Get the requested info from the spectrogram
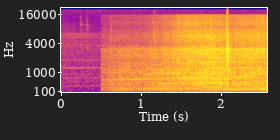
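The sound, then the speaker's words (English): A race car engine suddenly roars in after a brief silence, revving hard and growing steadily louder as it speeds up, a continuous mechanical howl with no voices. “There's a car racing.”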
